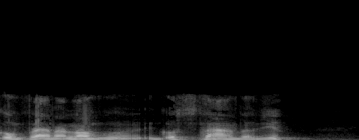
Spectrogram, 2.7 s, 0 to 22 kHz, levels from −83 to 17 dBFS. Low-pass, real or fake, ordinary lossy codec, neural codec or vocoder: 7.2 kHz; real; AAC, 32 kbps; none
